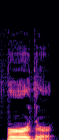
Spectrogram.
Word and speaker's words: further: is the same thether so let's look at the front ba f a ba fur father further a a it's a huge difference Andrew you need to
